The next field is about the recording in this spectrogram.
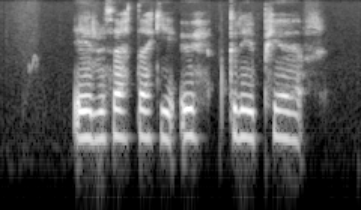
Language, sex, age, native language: Icelandic, male, 10, Icelandic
